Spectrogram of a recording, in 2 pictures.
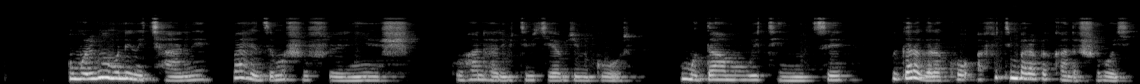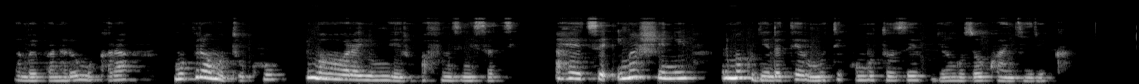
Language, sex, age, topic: Kinyarwanda, female, 25-35, agriculture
